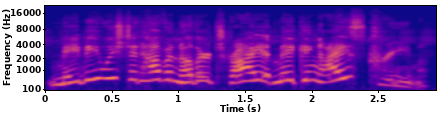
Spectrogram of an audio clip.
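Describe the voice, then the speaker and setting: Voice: extremely high pitch, very animated, brisk, bright, forceful tone, slight background noise, exaggerated voice. A performer voicing an earnest, gullible little polar bear cub in a children's cartoon, often questioning. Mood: puzzled, earnest. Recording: music behind the voice. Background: children's cartoon music.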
